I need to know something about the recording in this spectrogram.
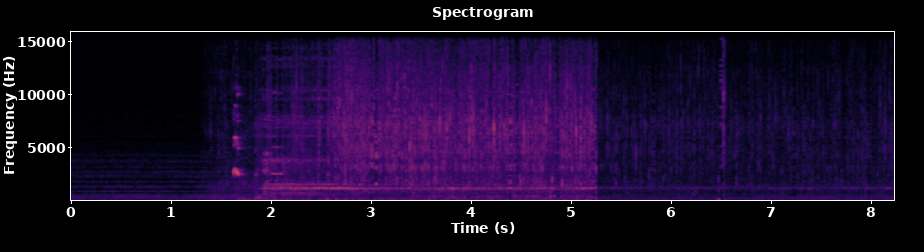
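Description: Cross-head bath tap turned on with a brief sharp sound, then water running hard from the tap into the bath for about three seconds before it cuts off suddenly. A faint low drone of film score sits underneath.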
